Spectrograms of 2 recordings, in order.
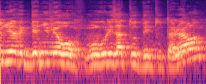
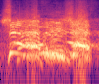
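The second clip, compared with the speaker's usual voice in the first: barked military reply, all together; loud gung-ho soldier; 9 semitones higher, 5 dB louder, much slower than usual. Real, not acted. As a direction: shout it back like eager recruits. Recruits answer drill sergeant.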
